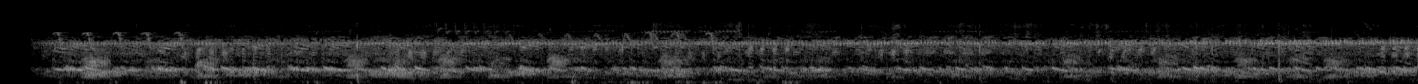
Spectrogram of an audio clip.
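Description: A dense chorus of frogs, many voices overlapping in a steady croaking and rattling din during rain.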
